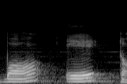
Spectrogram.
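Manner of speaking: বেট split into ব, এ, ট; sounded out. Shown as a demonstration. Teacher splitting the word for students, sounded out. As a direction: sound out ব ... এ ... ট one by one. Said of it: "ভাগ করে বলার চেষ্টা করি".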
